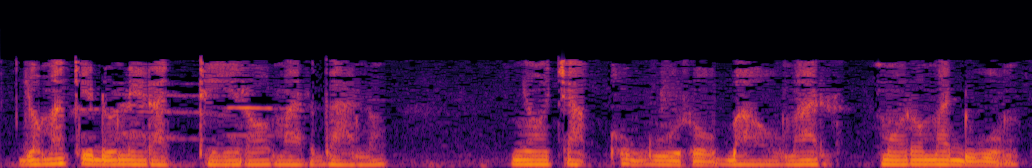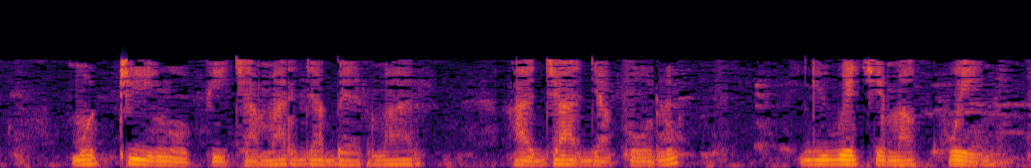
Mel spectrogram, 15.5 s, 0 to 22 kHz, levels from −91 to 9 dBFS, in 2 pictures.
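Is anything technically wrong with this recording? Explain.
Yes. Throughout, the speech sounds dull and smeared, with nothing above 5.4 kHz and a warbly, fizzy texture on sibilants, likely heavy AAC compression at a bitrate as low as 16 kbps.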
